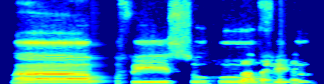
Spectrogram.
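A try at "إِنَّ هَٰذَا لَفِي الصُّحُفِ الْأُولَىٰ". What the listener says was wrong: La pendek. La fi suhufil ula.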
